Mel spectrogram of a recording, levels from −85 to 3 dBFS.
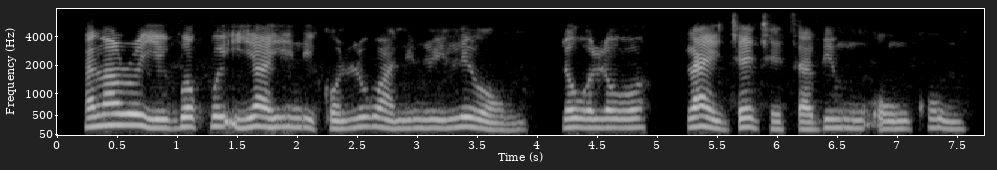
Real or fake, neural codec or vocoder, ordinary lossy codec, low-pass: fake; vocoder, 22.05 kHz, 80 mel bands, HiFi-GAN; none; 7.2 kHz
